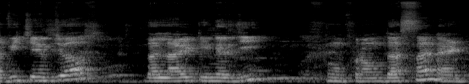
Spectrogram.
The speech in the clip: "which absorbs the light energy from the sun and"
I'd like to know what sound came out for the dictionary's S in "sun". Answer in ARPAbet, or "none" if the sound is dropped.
S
